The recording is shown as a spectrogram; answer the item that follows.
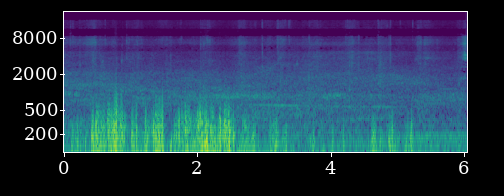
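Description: Handling noise and footsteps: irregular low thumps and rustling of a hand-held camera as someone climbs out of a car onto dirt ground and walks to the front of it, busiest in the first half and quieter toward the end.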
